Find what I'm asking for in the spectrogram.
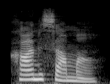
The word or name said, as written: ख़ानसामां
